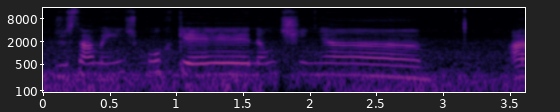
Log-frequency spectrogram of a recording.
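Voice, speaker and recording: A woman with a Minas Gerais accent. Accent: Minas Gerais Brazilian Portuguese. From Minas Gerais, Brazil. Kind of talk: casual talk to camera.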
